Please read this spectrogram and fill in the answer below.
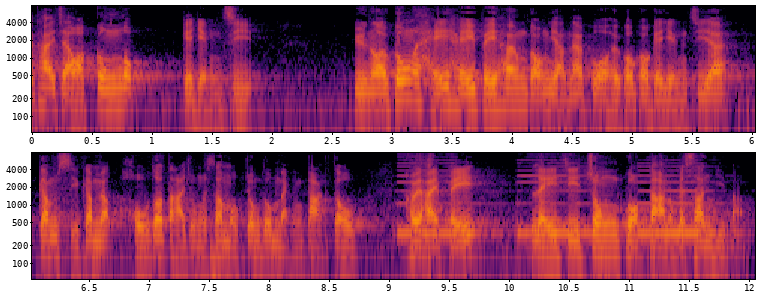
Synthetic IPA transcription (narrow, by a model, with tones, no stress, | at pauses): jt̪ʰɐ˥jt͡sɐ˨hɛ˨waː˨˩kʊ˥ŋːʊ˥kː | ɛː˧jɪ˨˩ŋt͡siː˥ | jyː˨˩nlɔː˨˩jkʊ˥ŋhe˨˥jɦe˨˥jpe˨˥jɦœː˥ŋkɔː˨˥ŋjɐ˨˩nlɛː˥kʷɔː˧hɵ˧ɥkɔ˨˧˥kɔː˧kɛː˧jɪ˨˩ŋt͡siː˥lɛː˥kɐ˥msiː˨˩kɐ˥mjɐ˨t̚ho˨˥wt̪ɔː˥t̪a̰ː˨jt͡sʊ˨ŋkɛ˧sɐ˥mʊ˨k̚t͡sʊ˥ŋt̪o˥wmɪ̰˨˩ŋpa̰ː˨k̚t̪o˧w | kʰɵ˨˧ɥɦɐ˨jpe˨˥jle˨˩jt͡siː˧t͡sʊ˥ŋkʷɔː˧k̚t̪a̰ː˨˩lʊ˨k̚kɛː˧sɐ˥njiː˨˩mɐ̰˨˩n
